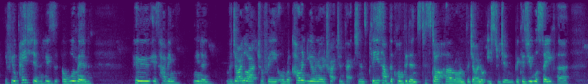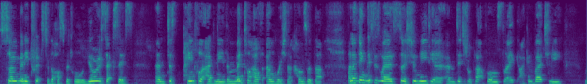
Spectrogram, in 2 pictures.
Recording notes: Taken from their Instagram Live chat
